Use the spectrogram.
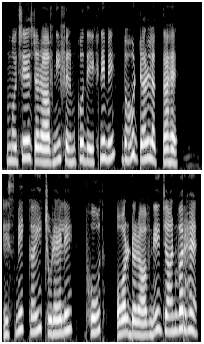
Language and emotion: Hindi, fearful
